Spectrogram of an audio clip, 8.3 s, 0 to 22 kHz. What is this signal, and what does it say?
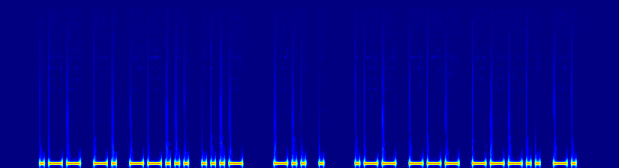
Morse code, heard as a keyed tone, about 20 wpm, 700 Hz. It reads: WN7V DE WO8N
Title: USA Callsign DE Callsign - 4 Characters - 20wpm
